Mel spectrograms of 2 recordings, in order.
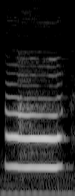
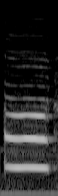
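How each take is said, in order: First: Sung, high open ah, mouth wide; sung, open head voice. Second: High ah squeezed through clenched teeth. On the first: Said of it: "If I try and do a really high note like this". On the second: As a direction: sing it with jaw clamped shut. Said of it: "through clenched teeth". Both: Shown as a demonstration.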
